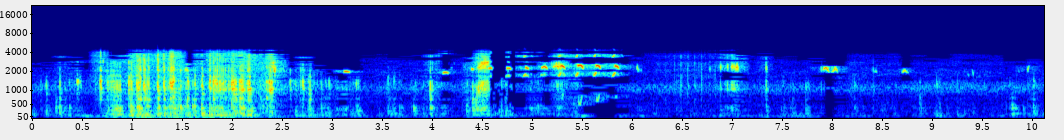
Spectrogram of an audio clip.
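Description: Osprey calling: scattered single sharp chirps and, about five seconds in, a quick run of about six whistled notes. A loud rushing noise fills the first couple of seconds.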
